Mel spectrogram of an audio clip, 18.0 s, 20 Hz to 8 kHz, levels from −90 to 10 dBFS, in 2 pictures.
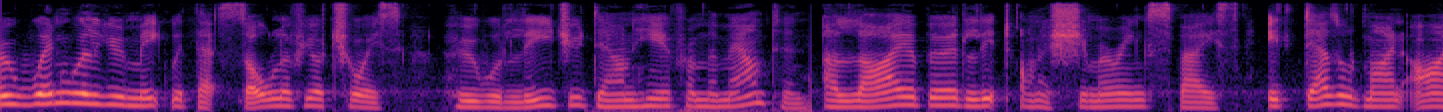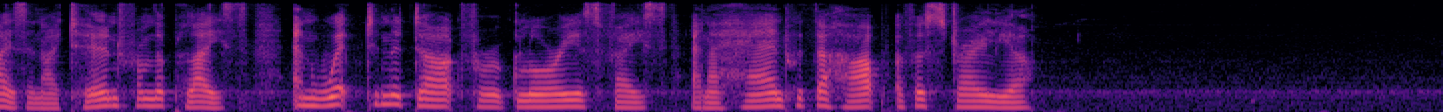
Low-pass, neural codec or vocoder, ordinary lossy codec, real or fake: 7.2 kHz; none; Opus, 64 kbps; real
